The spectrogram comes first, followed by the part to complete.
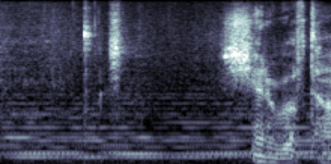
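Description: Soft background music of sustained, held chords that barely move. A person's voice comes in near the end.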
